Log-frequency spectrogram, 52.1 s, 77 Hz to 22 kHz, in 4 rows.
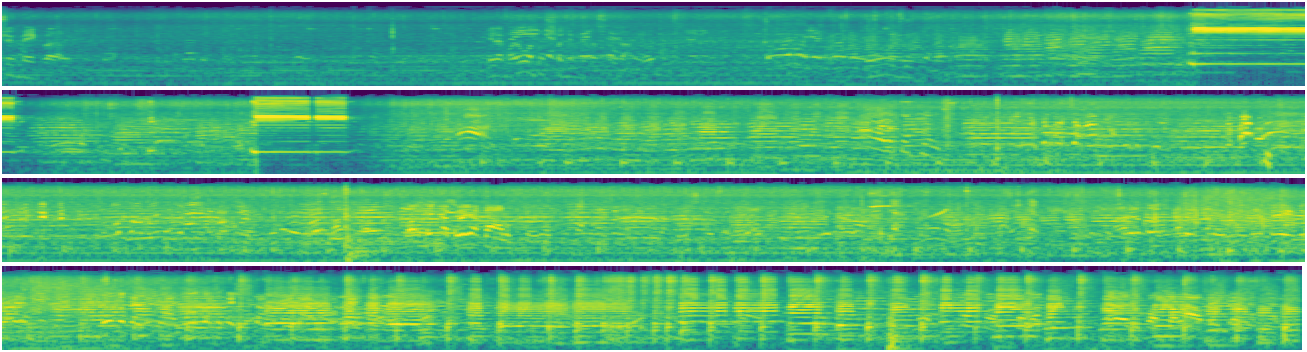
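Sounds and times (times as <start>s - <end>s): people talking: 4.7s - 9.9s, 17.0s - 52.0s
vehicle horn: 8.5s - 52.0s.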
